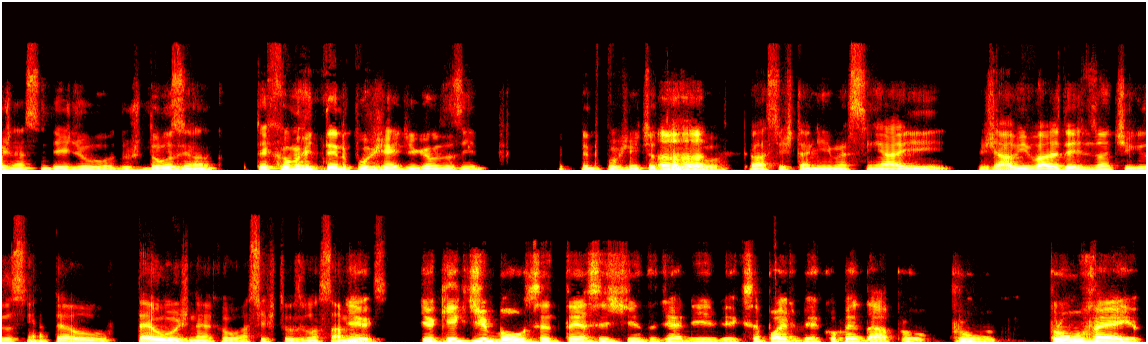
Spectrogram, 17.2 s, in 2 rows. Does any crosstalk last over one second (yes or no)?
no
